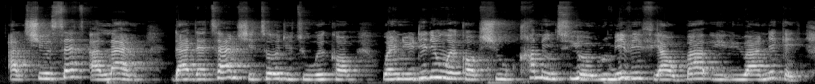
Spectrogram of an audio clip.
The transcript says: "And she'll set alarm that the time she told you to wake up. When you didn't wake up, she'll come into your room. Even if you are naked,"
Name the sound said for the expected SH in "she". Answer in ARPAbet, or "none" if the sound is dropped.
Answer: SH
